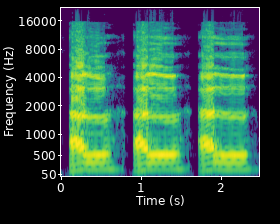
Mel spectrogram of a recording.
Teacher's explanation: Al kemudian Al hati-hati dalam lafal lam sempurnakan makhraj daripada lam ujung lidah apa melekat dengan langit-langit atas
